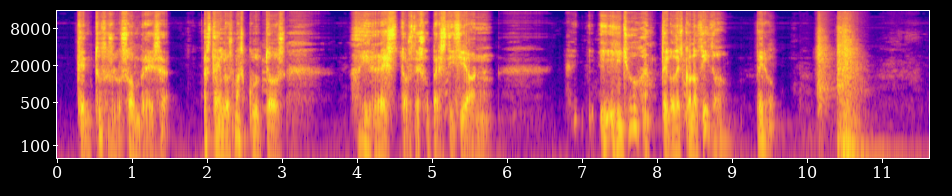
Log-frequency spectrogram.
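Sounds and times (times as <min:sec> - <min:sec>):
speech: 0:00.3 - 0:06.0, 0:06.8 - 0:10.2
door slamming shut with heavy thud: 0:10.1 - 0:11.0.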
